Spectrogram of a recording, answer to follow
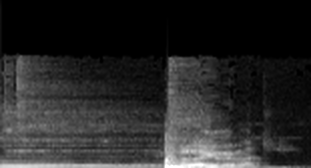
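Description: The last chord of an acoustic rock band, acoustic guitar and keyboard, ringing out and fading. About a second in comes a sudden sharp hit together with a short shout from a voice.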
